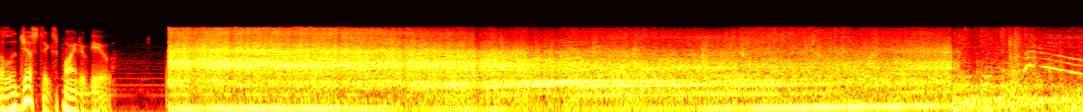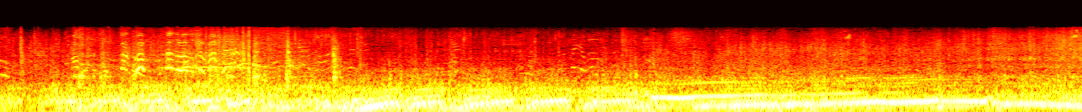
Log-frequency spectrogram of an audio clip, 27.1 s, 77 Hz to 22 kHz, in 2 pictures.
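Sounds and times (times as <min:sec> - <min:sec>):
deep engine rumble: 0:02.1 - 0:27.0
truck engines droning: 0:02.1 - 0:27.0
voices: 0:10.0 - 0:18.2.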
